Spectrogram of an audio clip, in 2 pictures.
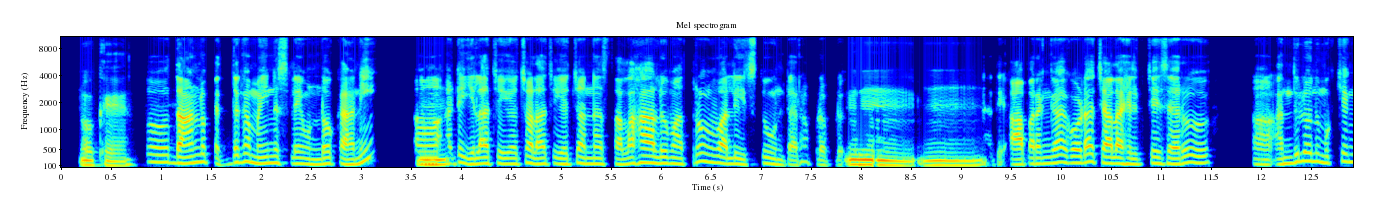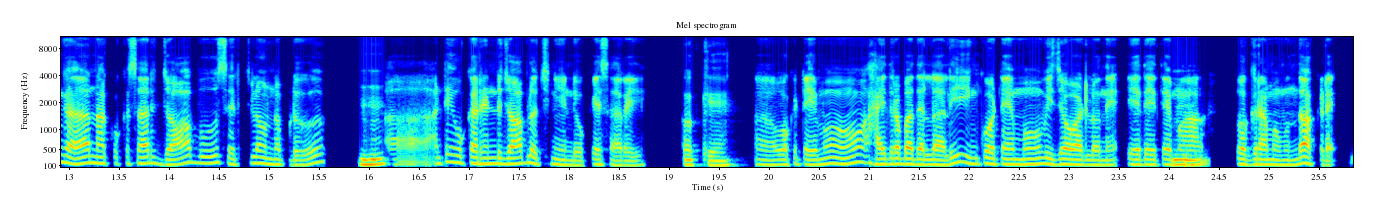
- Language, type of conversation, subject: Telugu, podcast, ఒంటరిగా ముందుగా ఆలోచించి, తర్వాత జట్టుతో పంచుకోవడం మీకు సబబా?
- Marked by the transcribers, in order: in English: "సో"; other background noise; in English: "హెల్ప్"; in English: "సెర్చ్‌లో"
